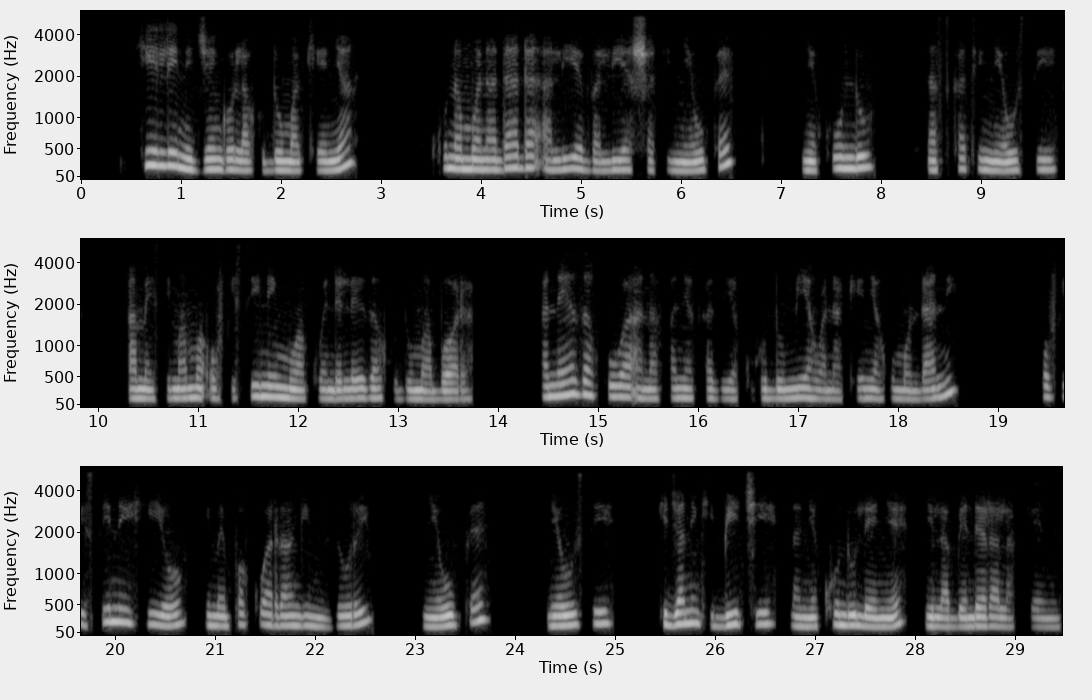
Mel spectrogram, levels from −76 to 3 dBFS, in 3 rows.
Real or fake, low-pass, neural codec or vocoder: fake; 5.4 kHz; codec, 16 kHz in and 24 kHz out, 1 kbps, XY-Tokenizer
